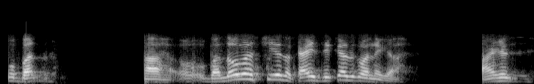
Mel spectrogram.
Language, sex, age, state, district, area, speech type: Sindhi, male, 60+, Rajasthan, Ajmer, urban, conversation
